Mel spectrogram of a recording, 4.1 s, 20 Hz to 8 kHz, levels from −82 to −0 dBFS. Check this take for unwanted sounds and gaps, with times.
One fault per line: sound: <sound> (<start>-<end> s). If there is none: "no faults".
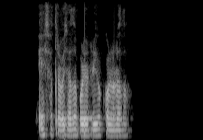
no faults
